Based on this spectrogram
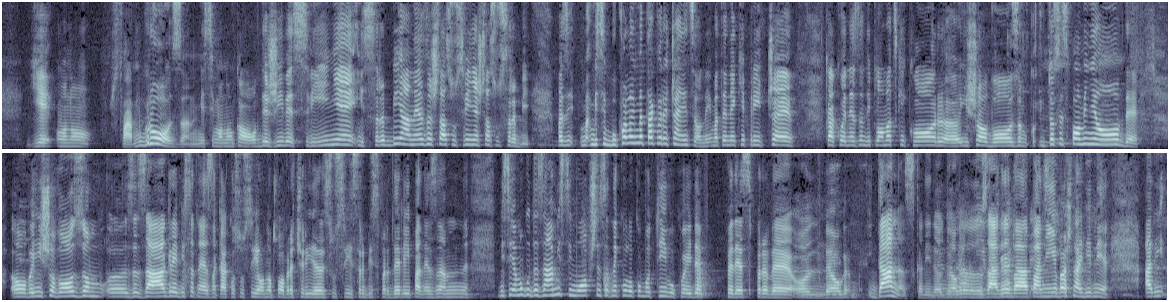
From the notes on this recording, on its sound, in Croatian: U šestom "live" nastupu "Zadovoljstva u tekstu" pred punom salom našeg domaćina "Krokodila"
